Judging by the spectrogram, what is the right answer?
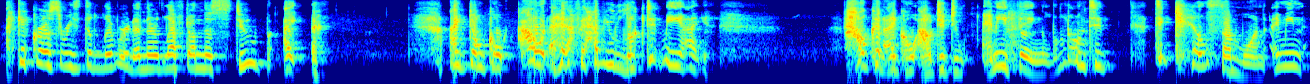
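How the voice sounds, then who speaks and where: A woman playing a distressed, reclusive accused mutant in an audio drama, pleading innocence in halting, faltering speech. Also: on the high side, husky, full character voice. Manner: halting, faltering, with repeated words. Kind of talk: audio drama acting, courtroom testimony.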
